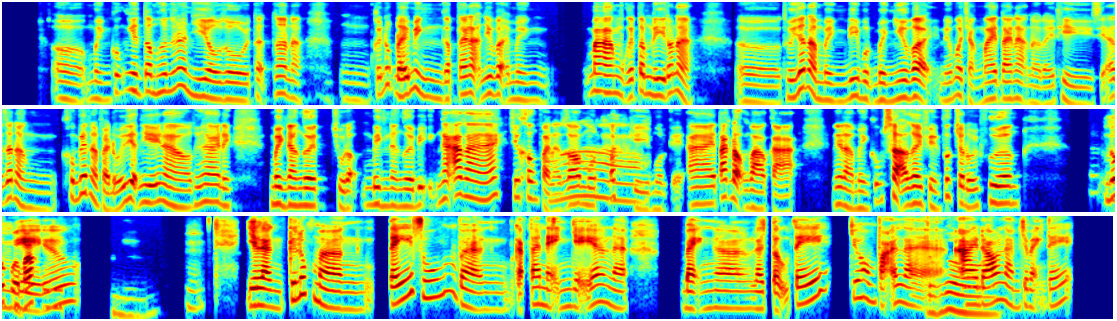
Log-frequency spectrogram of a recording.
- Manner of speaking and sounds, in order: tapping; "lý" said as "ný"; other background noise
- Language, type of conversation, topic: Vietnamese, podcast, Bạn đã từng suýt gặp tai nạn nhưng may mắn thoát nạn chưa?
